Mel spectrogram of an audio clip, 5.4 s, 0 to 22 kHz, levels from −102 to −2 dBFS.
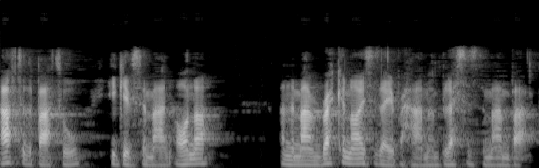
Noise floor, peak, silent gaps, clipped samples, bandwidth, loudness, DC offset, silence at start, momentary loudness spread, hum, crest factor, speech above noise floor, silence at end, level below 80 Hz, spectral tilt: -78 dBFS; -8 dBFS; 2.73-2.77 s; under 0.1%; 7.4 kHz; -33 LUFS; under 0.1%; 0 s; 14 LU; none; 26 dB; 45 dB; 0.05 s; -68 dBFS; -3 dB/octave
